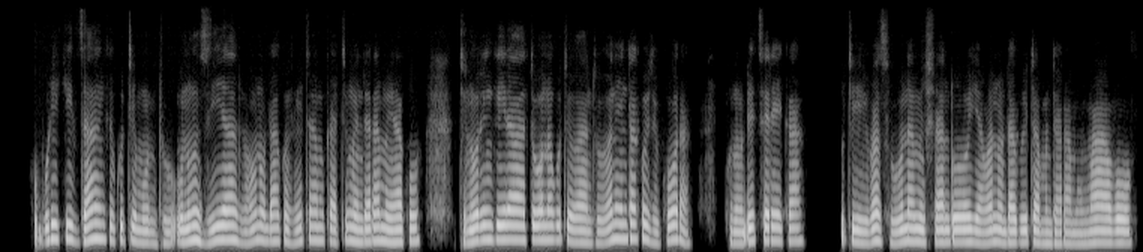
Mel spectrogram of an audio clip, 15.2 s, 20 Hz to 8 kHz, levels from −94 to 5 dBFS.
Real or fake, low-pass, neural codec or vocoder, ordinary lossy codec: fake; 7.2 kHz; codec, 24 kHz, 3.1 kbps, DualCodec; AAC, 48 kbps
